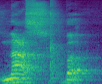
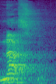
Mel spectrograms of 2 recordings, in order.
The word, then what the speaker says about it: نصب: Yes, nasb. It's not ba, but nasb. That B at the end, you hear it, a little bit of it.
